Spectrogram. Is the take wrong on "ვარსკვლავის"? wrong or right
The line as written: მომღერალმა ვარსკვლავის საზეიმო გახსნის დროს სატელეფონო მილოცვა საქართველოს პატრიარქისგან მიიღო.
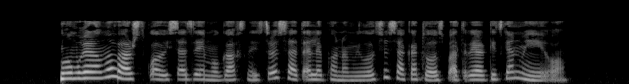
right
